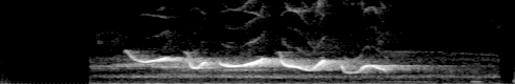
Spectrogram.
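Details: A Brown-cheeked Fulvetta, the model species whose call drongos mimic, gives a high, wavering whistled phrase of about two seconds, sliding up and down, over a faint low hum.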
